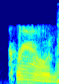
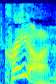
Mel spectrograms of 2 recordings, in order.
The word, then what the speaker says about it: crayon: That's how it's said? – Yes, it's crayon. – Crayon. – I've been saying that wrong for years.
